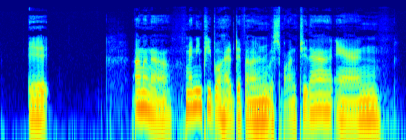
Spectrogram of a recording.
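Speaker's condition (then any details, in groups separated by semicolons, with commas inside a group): Profound deafness; now hears sounds such as rain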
